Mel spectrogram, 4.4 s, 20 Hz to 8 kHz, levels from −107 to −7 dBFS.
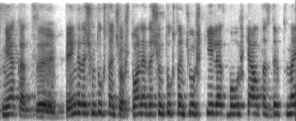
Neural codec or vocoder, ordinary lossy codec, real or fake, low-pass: none; MP3, 64 kbps; real; 7.2 kHz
